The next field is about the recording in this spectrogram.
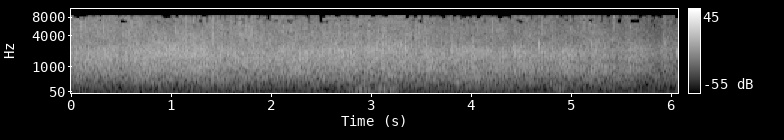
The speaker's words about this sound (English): Give them a nice applause.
